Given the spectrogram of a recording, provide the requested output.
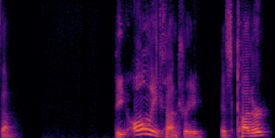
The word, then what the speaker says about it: Qatar: The only country that takes them, the only country is Qatar or Qatar, depending on how you say it, and they only take the billionaires.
